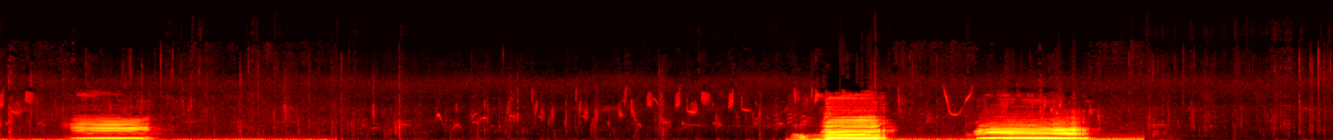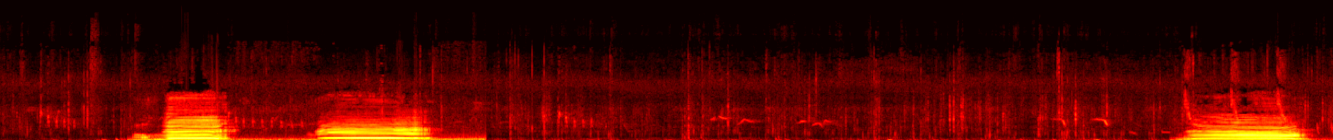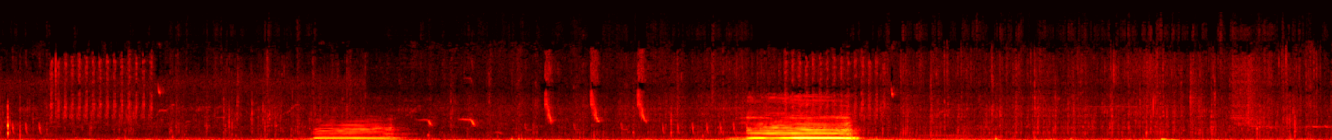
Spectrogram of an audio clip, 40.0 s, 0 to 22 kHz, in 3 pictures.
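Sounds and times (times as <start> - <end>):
cattle mooing: 0.0 - 3.3, 7.9 - 11.4, 14.6 - 18.2, 25.0 - 26.6, 27.8 - 37.7.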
